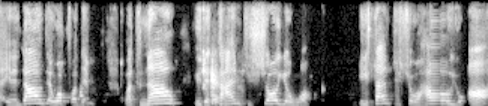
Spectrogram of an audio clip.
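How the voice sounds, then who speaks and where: A woman with a French accent speaks at a moderate pace, her fairly high pitch showing ordinary variation. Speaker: fashion designer. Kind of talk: panel talk. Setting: video call. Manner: halting.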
